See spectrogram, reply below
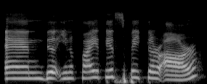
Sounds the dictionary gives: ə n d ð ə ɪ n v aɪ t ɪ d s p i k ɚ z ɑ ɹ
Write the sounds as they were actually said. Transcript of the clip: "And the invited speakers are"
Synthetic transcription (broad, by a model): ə n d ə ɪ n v aɪ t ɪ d s p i k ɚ ɑ ɹ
